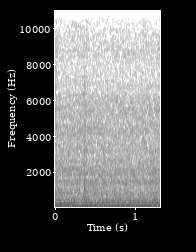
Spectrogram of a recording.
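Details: Nissan Grand Livina engine idling, heard while troubleshooting a car remote that suddenly stopped working (remote battery suspected dead): steady, even low hum with no misses or knocks; smooth, healthy idle.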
